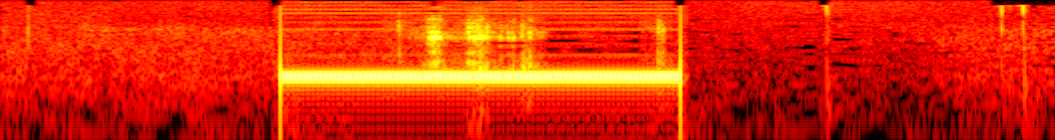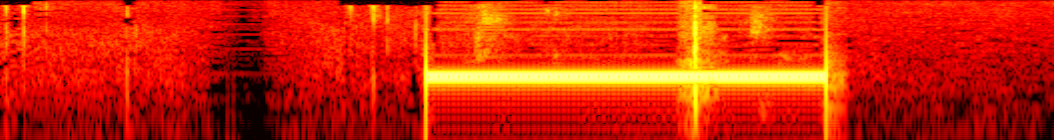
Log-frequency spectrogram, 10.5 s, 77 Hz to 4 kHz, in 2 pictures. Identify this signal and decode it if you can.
Ringback tone (North America), 440 + 480 Hz.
